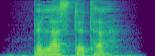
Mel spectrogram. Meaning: inflection of belastet: 1. strong/mixed nominative masculine singular 2. strong genitive/dative feminine singular 3. strong genitive plural
- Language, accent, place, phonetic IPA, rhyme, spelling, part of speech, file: German, Germany, Berlin, [bəˈlastətɐ], -astətɐ, belasteter, adjective, De-belasteter.ogg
